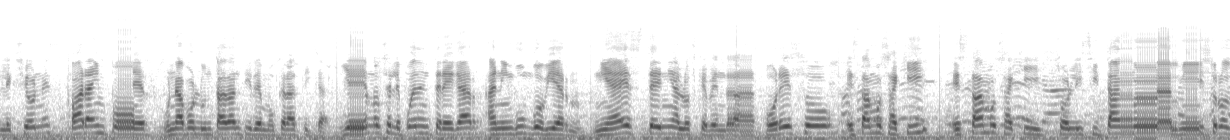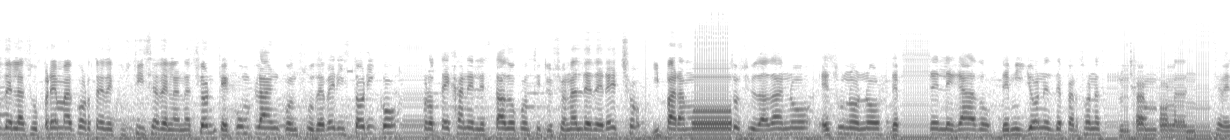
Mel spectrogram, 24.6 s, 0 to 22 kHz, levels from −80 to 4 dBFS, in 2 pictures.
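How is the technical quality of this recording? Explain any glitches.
The recording is hit by repeated Bluetooth stutter, eight bursts in all: 1.19 to 1.34 s, 3.51 to 3.67 s, 7.29 to 7.54 s, 11.22 to 12.12 s, 16.35 to 16.55 s, 19.25 to 19.61 s, 21.34 to 21.61 s and 23.38 to 24.43 s. The wireless link dropped or delayed packets, so the receiver kept replaying its last slice of about 23 ms. That gives a buzzy, machine-gun rattle. The worst ones, at 11.2 s and 23.4 s, come in scattered clumps lasting about a second, and each time the sound picks up further along, as if it had kept going underneath.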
